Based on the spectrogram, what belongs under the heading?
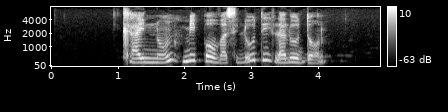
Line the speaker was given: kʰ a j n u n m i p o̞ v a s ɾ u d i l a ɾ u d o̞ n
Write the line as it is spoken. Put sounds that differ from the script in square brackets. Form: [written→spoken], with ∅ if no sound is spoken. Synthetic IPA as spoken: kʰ a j n u n m i p o̞ v a s [ɾ→l] u d i l a [ɾ→l] u d o̞ n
